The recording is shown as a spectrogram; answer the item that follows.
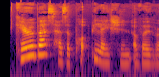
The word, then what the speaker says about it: Kiribati: of islands called ding that's pronounced Kira bass let's say it together one more time karabus Cara Beth has a population of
